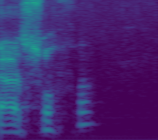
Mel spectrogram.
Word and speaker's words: Asofa: And then NRL, so Nelson Asofa Solomoni here, Asofa. It's actually pronounced Asofa. So there's like a macron Asofa over the A.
